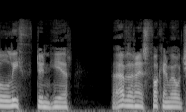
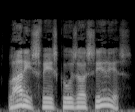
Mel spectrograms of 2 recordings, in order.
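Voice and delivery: plain reading voice

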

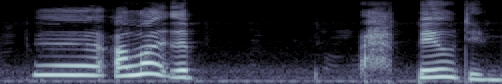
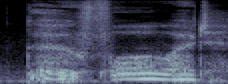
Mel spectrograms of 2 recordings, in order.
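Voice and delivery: whispering; 3 semitones lower, 7 dB quieter than usual. Real, not acted.

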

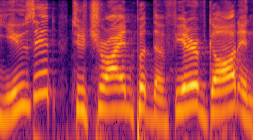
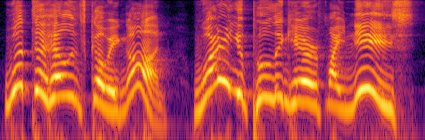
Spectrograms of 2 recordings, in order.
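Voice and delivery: put-on loud, higher, booming Russian accent; thick Russian accent; 6 semitones higher, 7 dB louder than usual. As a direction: loom over her in a heavy Russian accent. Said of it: "speaking in a thick, heavy Russian accent".

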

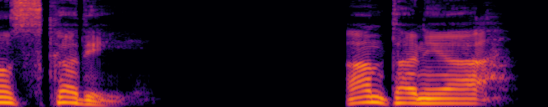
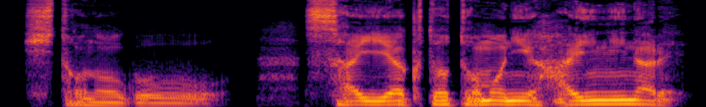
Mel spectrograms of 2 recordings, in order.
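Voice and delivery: slow incantation; 6 semitones lower, slower than usual. Acted.

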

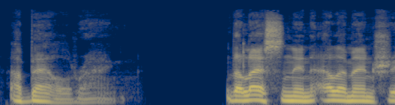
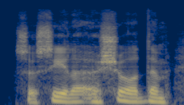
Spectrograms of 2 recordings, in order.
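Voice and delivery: ordinary delivery, nothing marked

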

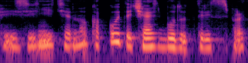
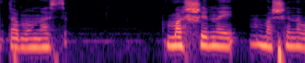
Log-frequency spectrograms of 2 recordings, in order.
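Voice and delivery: usual speaking voice

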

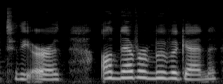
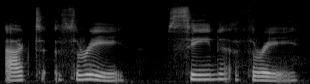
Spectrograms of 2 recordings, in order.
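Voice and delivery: ordinary delivery

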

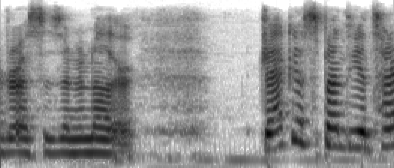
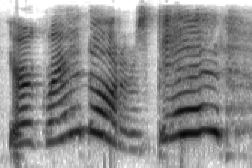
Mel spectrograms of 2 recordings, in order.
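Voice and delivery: put-on high, slow, shocked old woman; aghast old woman; 10 semitones higher, slower than usual. A narrator's reading. Old woman thinks Red is dead, aghast, high and slow. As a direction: gasp it out in high disbelief. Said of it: "the old woman said aghast".

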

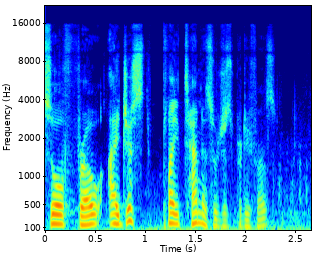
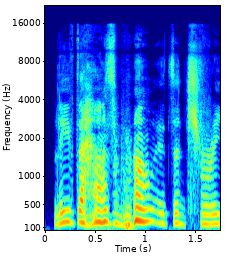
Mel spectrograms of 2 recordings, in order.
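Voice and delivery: usual speaking voice

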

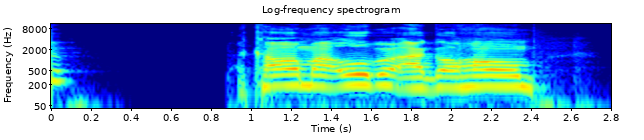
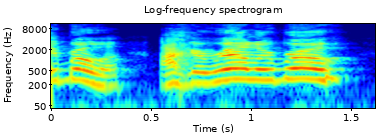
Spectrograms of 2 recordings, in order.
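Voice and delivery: raised, loud, tickled echo; amused disbelief; 5 semitones higher, 8 dB louder than usual. Retold or imitated. Echoing the guy's tip back, amused disbelief. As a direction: repeat it louder, barely believing it. Repeats the tip while cracking up.

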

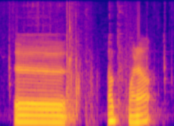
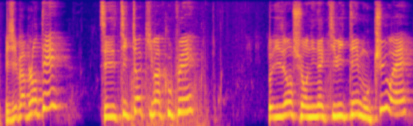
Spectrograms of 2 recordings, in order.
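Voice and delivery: much higher, heated denial; indignant protest; 8 semitones higher than usual. Real, not acted. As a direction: fight back the accusation, annoyed. S'énerve encore contre TikTok. (protestation indignée, voix beaucoup plus aiguë)

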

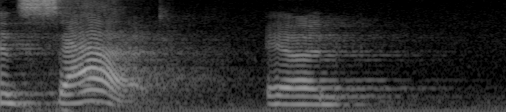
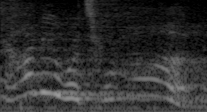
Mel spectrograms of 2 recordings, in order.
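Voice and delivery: father's gentle question; 11 semitones higher, 4 dB quieter than usual. Acted. Father gently asks crying daughter.

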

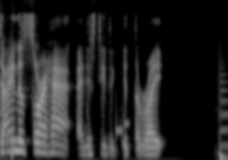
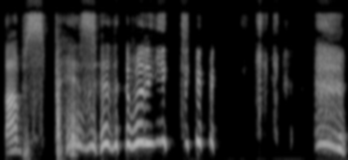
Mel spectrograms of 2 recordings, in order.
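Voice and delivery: high, slow words squeezed through laughter; real helpless laughing disbelief; cracking up; 11 semitones higher, much slower than usual. Real, not acted. Streamer to the spazzing avatar, cracking up.

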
